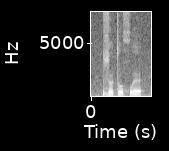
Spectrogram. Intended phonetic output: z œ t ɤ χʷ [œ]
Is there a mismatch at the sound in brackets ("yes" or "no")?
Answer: yes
